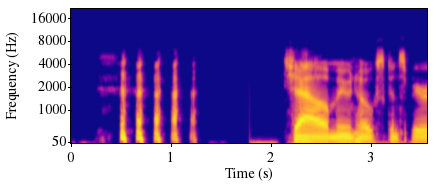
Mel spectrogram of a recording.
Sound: chuckles

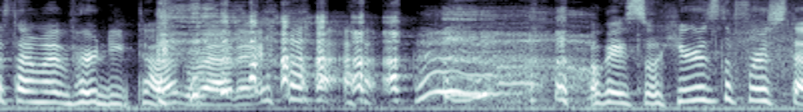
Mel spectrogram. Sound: girls laughing

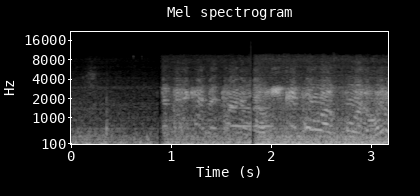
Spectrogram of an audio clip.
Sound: over the walkie-talkie

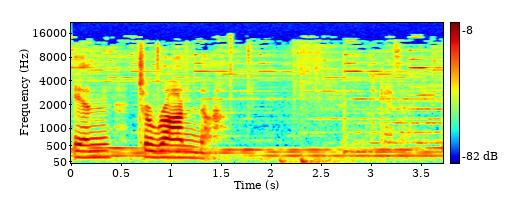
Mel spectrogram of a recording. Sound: whispering

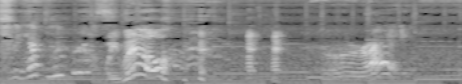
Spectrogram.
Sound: laughs

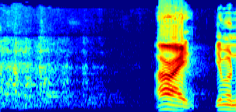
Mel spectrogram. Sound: audience laughing

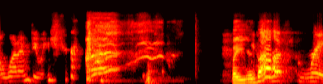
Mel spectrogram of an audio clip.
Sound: chuckling

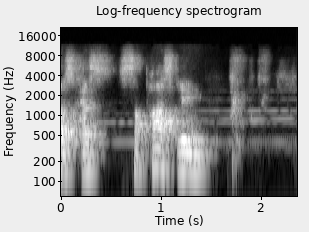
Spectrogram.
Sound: chuckles

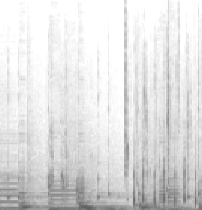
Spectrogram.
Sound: chuckles

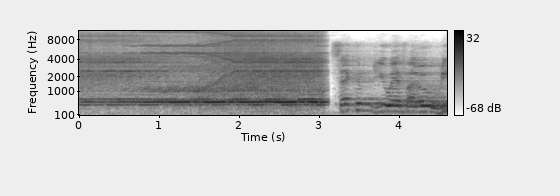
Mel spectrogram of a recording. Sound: beeping continues

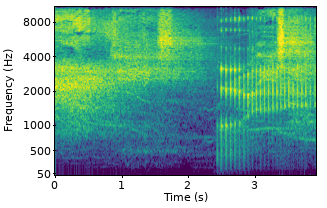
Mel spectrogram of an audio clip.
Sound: whisper

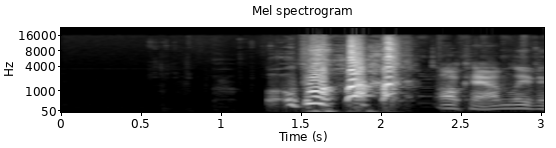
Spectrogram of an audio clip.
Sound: laughter

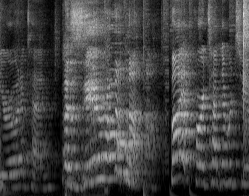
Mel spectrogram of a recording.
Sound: woman laughs

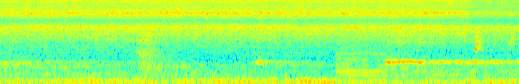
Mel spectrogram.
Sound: Trina exhaling sharply

